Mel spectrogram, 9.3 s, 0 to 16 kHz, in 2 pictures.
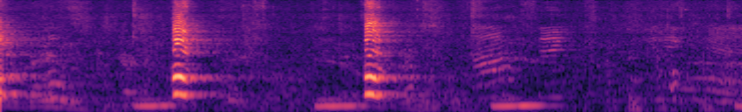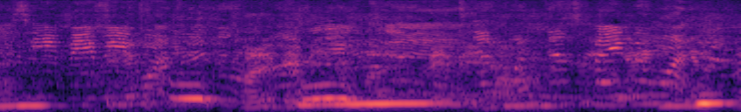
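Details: Siamang adults in high and low harmony, audible up to 4 km, while the infant stays silent on its mother; short low hoots repeat beneath occasional loud barks, with children's chatter and crowd noise throughout.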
